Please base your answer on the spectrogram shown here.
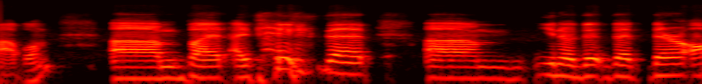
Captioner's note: chuckling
